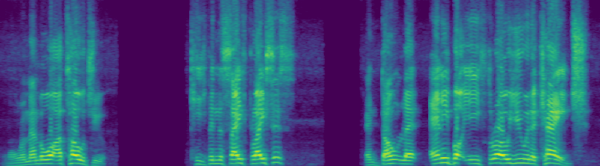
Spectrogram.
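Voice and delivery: loud, high, emphatic dad warning; protective father figure. Acted. Father warning his daughter about the fighting rings, forceful parental instruction. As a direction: lay down the rules as a game-character dad.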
